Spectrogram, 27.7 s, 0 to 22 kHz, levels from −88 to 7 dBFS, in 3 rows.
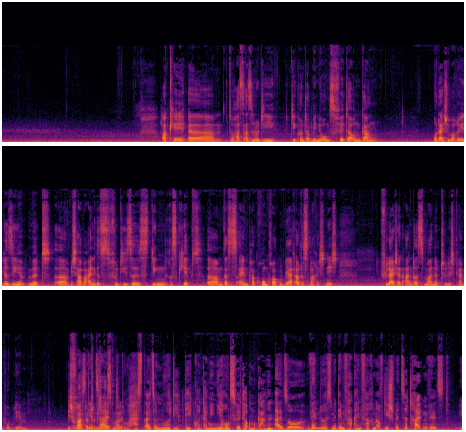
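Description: Nothing here stands out as a technical fault, so there's nothing to flag anywhere along the way.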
